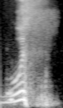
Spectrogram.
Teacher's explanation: Wuth tu hujung lidah keluarkan.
